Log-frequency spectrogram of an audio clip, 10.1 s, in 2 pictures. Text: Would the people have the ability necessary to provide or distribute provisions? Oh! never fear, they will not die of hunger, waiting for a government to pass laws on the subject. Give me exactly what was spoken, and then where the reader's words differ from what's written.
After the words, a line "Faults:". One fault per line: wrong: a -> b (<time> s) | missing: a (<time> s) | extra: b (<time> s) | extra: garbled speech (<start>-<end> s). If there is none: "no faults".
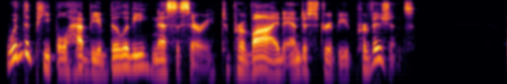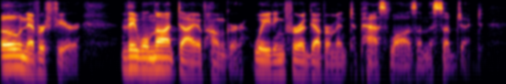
Would the people have the ability necessary to provide and distribute provisions? Oh! never fear, they will not die of hunger, waiting for a government to pass laws on the subject.
Faults:
wrong: or -> and (2.8 s)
